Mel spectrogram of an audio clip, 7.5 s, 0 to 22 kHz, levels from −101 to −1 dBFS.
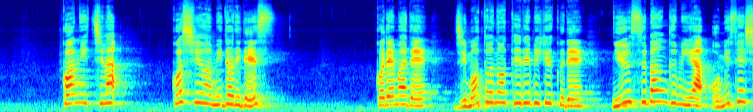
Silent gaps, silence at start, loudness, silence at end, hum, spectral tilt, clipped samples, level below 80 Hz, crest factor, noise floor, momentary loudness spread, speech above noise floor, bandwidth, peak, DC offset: none; 0.65 s; -22 LUFS; 0 s; none; -3 dB/octave; under 0.1%; -66 dBFS; 22 dB; -57 dBFS; 6 LU; 35 dB; over 20 kHz; -2 dBFS; under 0.1%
